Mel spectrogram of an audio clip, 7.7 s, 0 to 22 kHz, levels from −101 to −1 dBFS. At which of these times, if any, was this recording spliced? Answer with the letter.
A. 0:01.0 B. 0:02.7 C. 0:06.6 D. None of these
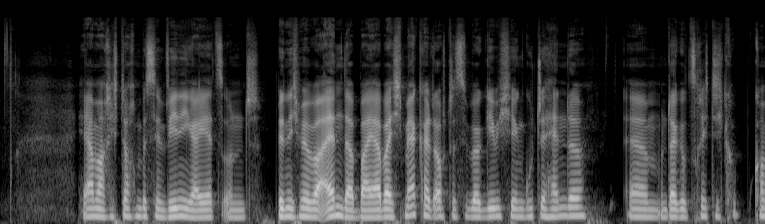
B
